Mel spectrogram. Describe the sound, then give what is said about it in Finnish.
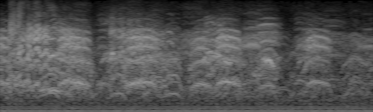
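A black-headed gull colony, returned in spring, calling, a dense chorus of harsh, overlapping squawks and cackles rising and falling in several bursts, loud and continuous with no voices. “Onhan se yksi kevään merkeistä. Naurolokkien kotiutuminen.”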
